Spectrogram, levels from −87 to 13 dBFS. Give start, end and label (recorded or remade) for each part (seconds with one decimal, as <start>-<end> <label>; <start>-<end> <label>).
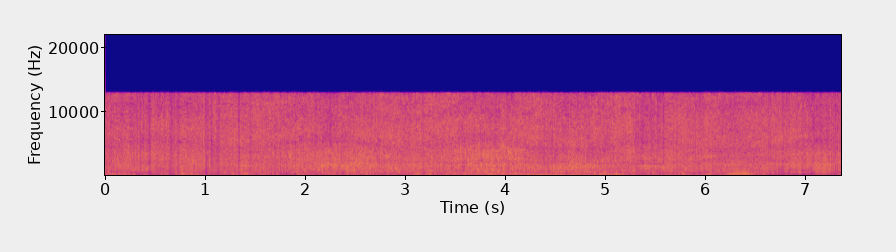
0.0-1.5 remade; 1.5-5.3 recorded; 5.3-6.0 remade; 6.0-6.6 recorded; 6.6-7.4 remade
